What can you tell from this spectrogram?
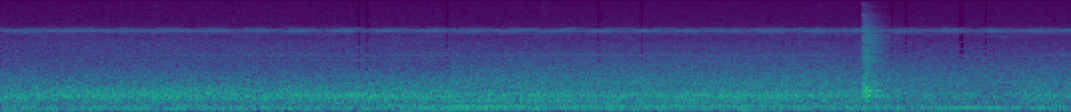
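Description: Steady outdoor background hum and hiss with a constant high-pitched whine over it, and one sharp click about six and a half seconds in.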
